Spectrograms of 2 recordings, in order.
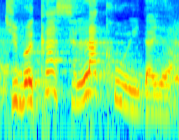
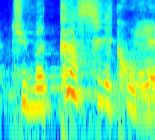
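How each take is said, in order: First: Slow, otherworldly, laughing; a hammed-up annoyed alien; mock angry alien. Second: Said in the usual way. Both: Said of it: "Il s'est énervé".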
